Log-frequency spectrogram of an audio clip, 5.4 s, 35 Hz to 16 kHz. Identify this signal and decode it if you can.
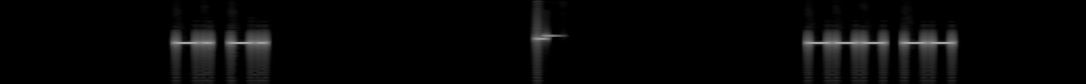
Morse code, heard as a keyed tone, about 36 wpm, 700 Hz. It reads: NN OM
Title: Top Two Letter Combinations in Words 35wpm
